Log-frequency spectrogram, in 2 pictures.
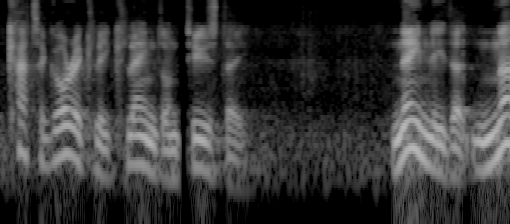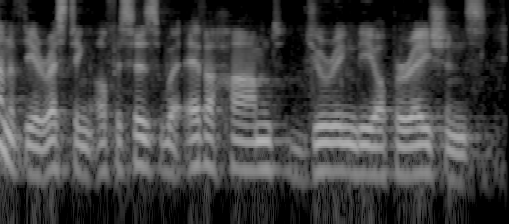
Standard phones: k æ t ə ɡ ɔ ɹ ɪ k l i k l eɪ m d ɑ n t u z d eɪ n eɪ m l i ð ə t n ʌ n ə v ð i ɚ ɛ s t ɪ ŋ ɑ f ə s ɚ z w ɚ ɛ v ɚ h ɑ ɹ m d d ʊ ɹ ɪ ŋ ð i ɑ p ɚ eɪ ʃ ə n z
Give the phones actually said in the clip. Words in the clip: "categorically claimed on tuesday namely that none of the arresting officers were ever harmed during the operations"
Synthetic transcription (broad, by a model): k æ t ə ɡ ɔ ɹ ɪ k l i k l eɪ m d n t u z d eɪ n eɪ m l i ð ə t n ʌ n ə v ð i ɚ ɛ s t ɪ ŋ ɑ f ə s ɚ z w ɚ ɛ v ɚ h ɑ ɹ m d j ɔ ɹ ɪ ŋ ð i ɑ p ɚ eɪ ʃ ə n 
